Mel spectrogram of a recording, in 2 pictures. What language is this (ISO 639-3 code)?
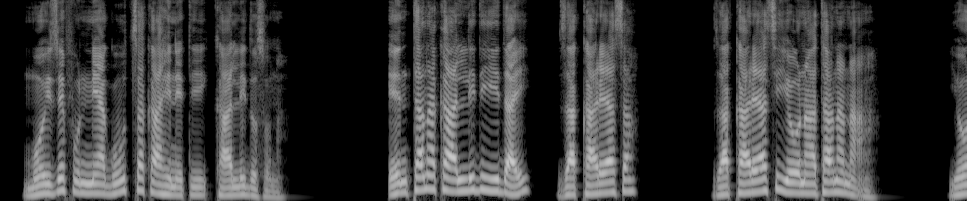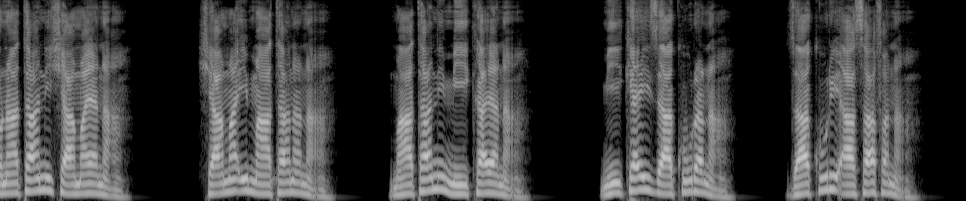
gof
